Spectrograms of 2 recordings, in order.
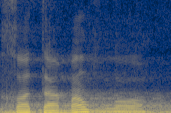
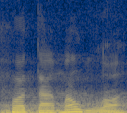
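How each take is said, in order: First: The first sound is rough, like clearing the throat. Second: The first sound is plain, without throat friction. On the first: The speaker calls it right. "seolah-olah kita mau seperti mendahak" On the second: The speaker calls it wrong. "jangan dibaca"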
